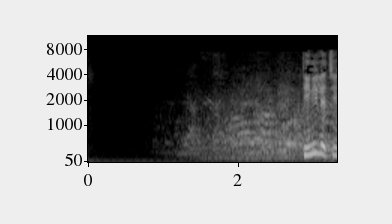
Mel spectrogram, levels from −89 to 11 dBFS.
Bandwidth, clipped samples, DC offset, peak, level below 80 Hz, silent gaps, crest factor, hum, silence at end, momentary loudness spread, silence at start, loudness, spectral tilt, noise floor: 8 kHz; under 0.1%; under 0.1%; -10 dBFS; -72 dBFS; none; 20 dB; none; 0 s; 24 LU; 1.3 s; -27 LUFS; -4.5 dB/octave; -75 dBFS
